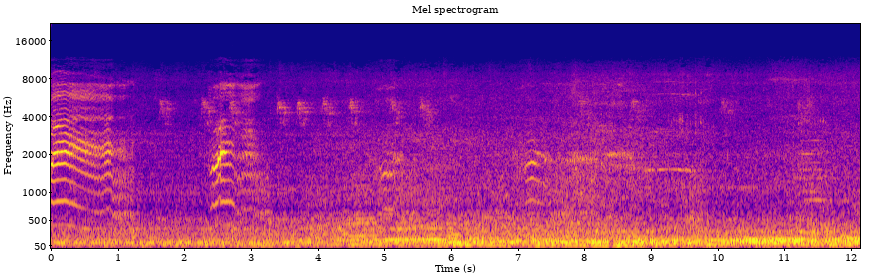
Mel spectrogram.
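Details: Pet cat giving two drawn-out, wavering meows near the start, then fainter mewing. Heavy low rumbling background noise throughout.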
